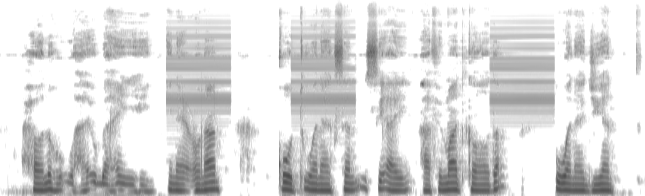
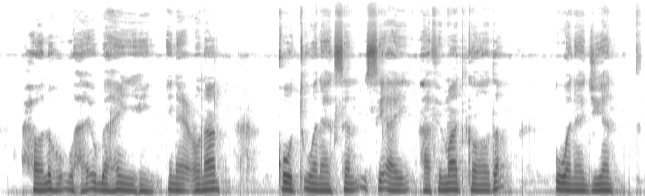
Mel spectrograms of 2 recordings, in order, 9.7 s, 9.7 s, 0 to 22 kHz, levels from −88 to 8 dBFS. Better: second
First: noise reduction (classical method Wiener filter)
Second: none

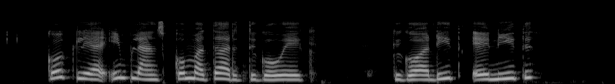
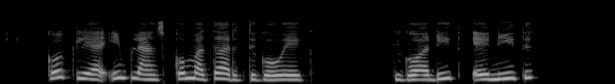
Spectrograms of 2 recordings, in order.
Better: first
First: none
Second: noise reduction (neural mask model DeepFilterNet 3)

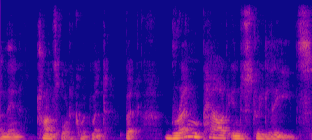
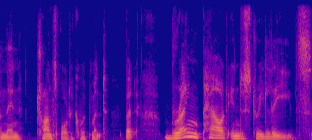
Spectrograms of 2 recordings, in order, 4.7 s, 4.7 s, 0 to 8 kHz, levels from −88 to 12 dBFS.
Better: second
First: room echo; dies away in 0.3 s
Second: none

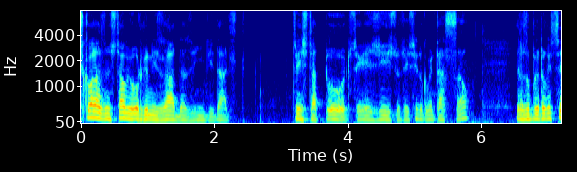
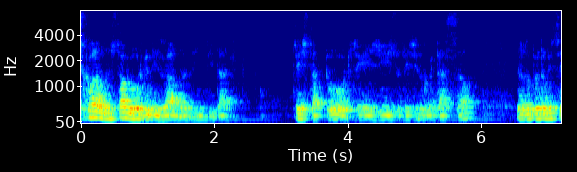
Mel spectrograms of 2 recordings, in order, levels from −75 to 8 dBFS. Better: first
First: none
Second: room echo; dies away in 0.6 s

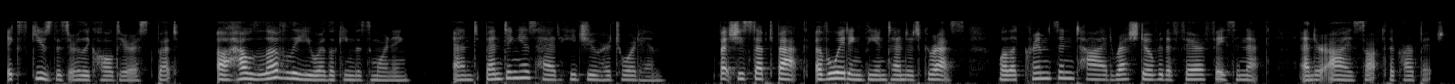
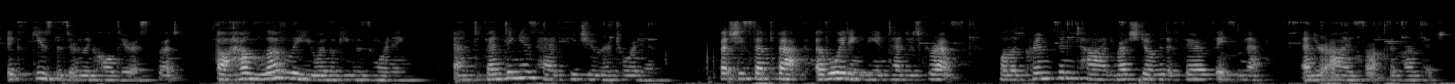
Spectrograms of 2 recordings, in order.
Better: first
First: none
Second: noise reduction (classical method WPE with log-MMSE)

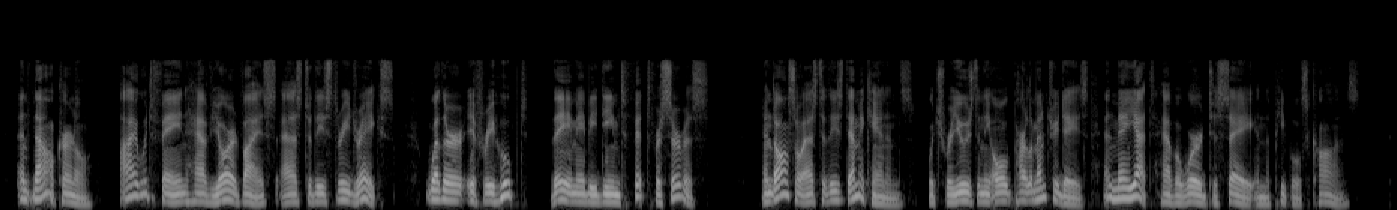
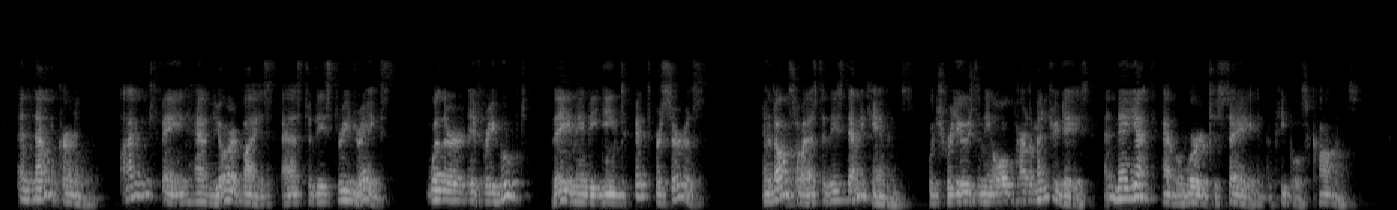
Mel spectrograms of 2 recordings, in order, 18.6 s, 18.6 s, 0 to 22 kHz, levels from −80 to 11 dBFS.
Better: first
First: none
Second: noise reduction (neural mask model DeepFilterNet 3)

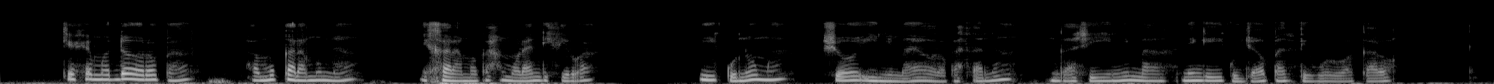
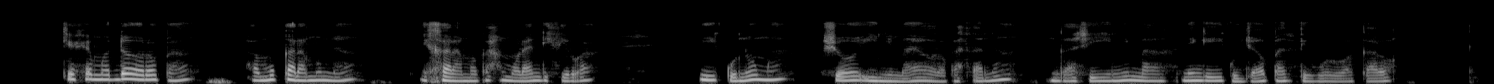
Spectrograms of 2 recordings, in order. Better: second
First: noise reduction (neural mask model Resemble Enhance denoiser)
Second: none

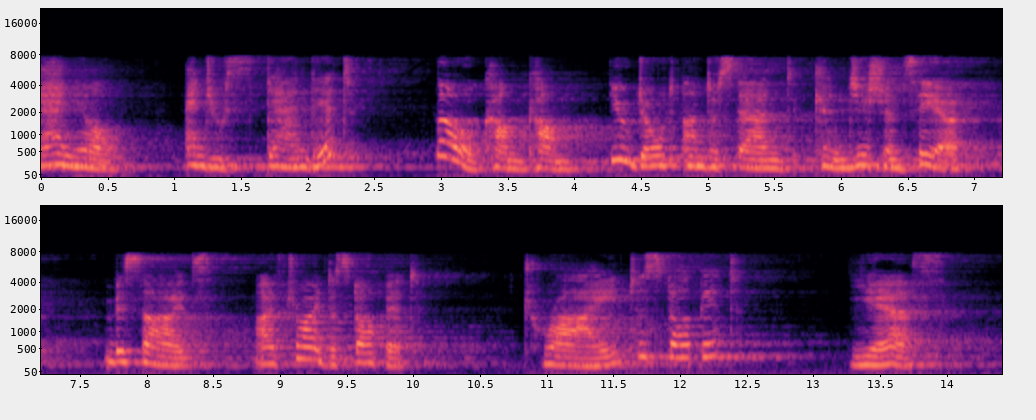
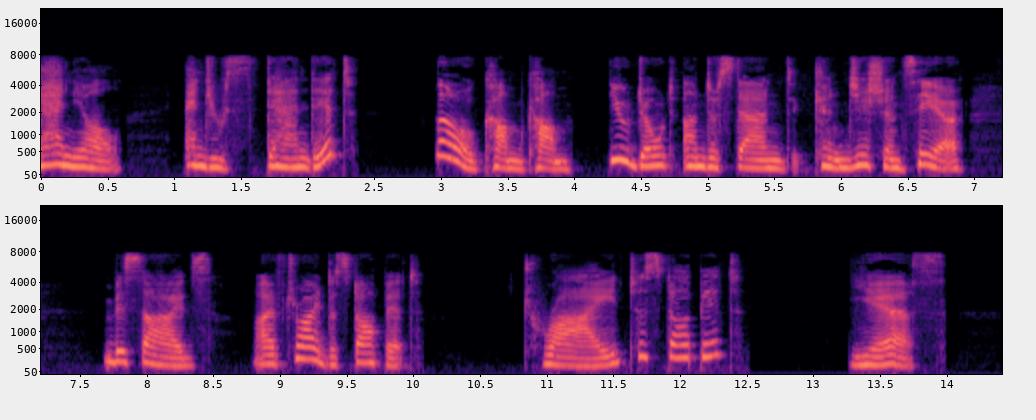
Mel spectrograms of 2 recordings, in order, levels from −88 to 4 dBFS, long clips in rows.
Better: second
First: noise reduction (neural separator model SepFormer DNS4)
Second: none

